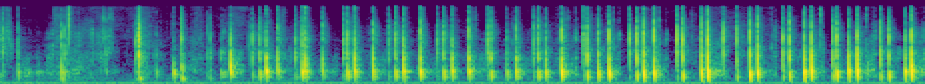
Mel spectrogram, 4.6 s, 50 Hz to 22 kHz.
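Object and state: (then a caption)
Cardboard box tapped and scratched with nails. Long black nails rapidly tap and scratch a small Arm & Hammer cardboard baking soda box, producing a quick run of dry, crackling clicks and crinkly scrapes that ring around 640 Hz with bright edges. The hits grow louder and denser toward the end, over a faint steady low hum.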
